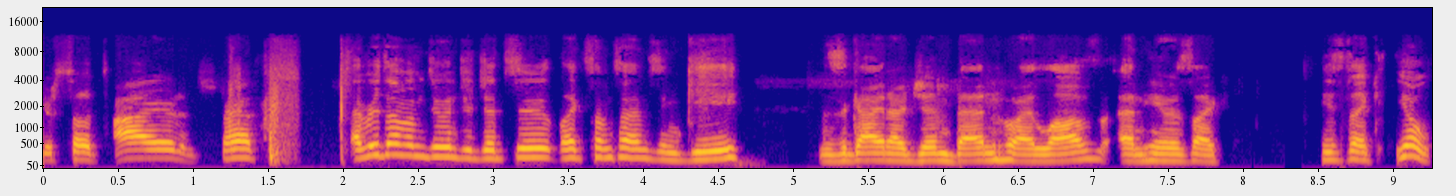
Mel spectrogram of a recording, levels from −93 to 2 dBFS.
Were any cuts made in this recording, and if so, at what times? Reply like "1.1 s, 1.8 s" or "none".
5.1 s

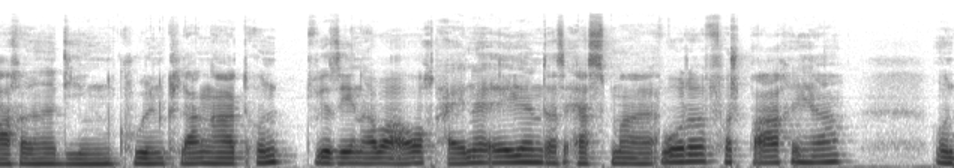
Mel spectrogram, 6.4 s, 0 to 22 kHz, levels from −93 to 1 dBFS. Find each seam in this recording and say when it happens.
2.0 s, 2.9 s, 4.4 s, 4.9 s

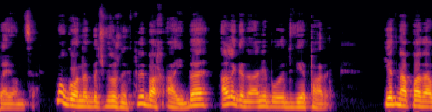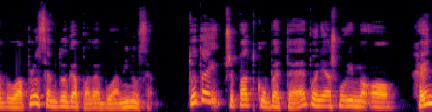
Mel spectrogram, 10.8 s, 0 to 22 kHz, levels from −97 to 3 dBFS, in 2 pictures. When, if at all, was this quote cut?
none

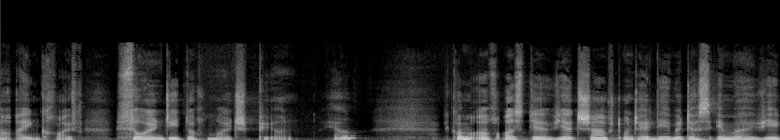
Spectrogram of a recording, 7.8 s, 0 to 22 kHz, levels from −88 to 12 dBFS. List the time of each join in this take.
1.8 s

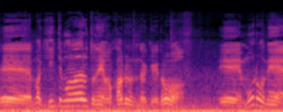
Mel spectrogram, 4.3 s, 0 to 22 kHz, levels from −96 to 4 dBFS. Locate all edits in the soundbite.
none

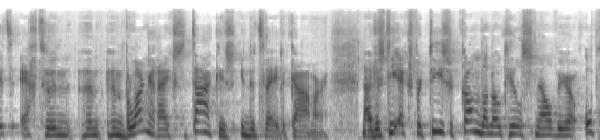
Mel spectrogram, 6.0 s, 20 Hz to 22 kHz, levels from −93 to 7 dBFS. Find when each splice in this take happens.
none

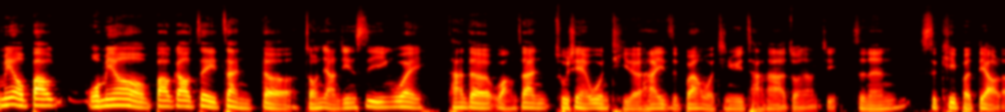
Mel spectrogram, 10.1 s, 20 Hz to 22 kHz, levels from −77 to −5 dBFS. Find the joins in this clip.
4.4 s, 8.4 s

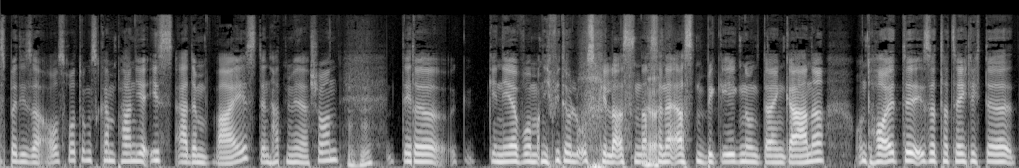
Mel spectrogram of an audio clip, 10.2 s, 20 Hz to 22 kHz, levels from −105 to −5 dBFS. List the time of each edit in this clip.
1.7 s, 3.1 s, 4.1 s, 5.4 s

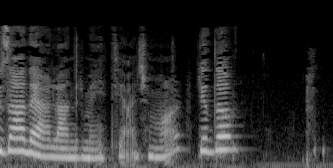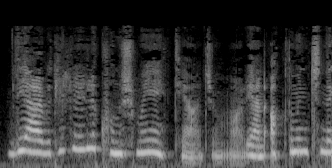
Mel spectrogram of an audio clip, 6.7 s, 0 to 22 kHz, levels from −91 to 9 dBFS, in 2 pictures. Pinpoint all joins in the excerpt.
1.9 s, 3.9 s

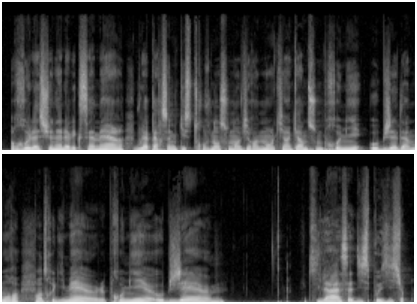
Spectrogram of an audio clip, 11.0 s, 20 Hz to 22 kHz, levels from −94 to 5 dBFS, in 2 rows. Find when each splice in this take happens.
1.7 s, 5.9 s

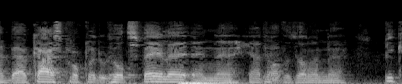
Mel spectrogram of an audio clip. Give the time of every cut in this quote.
1.1 s, 2.6 s

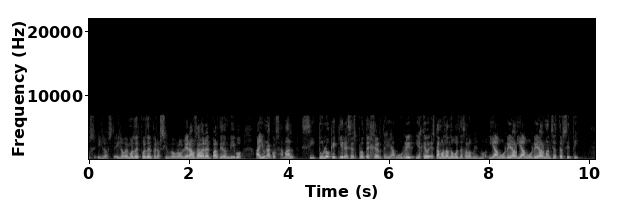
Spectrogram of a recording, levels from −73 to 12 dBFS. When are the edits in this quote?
1.3 s, 4.2 s, 8.6 s

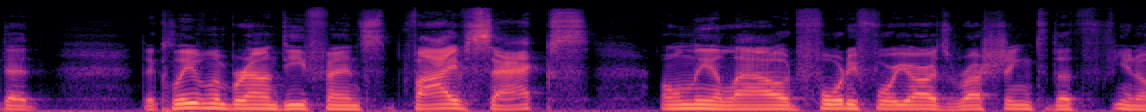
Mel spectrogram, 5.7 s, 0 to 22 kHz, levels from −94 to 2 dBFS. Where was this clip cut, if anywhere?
none

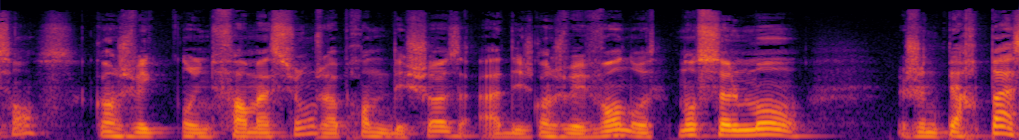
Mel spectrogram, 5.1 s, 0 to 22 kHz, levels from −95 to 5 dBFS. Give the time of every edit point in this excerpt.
0.9 s, 1.6 s, 2.6 s, 3.2 s

